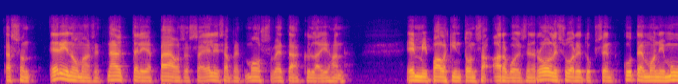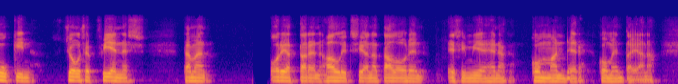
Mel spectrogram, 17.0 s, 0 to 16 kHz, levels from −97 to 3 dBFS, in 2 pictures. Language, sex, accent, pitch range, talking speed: Finnish, male, native, 100-120 Hz, 85 wpm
